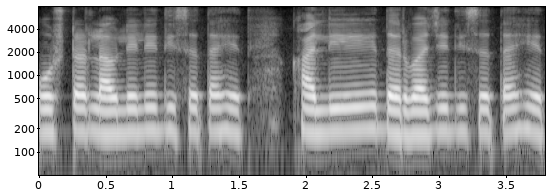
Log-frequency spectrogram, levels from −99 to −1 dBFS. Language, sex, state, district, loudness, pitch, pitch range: Marathi, female, Maharashtra, Sindhudurg, -16 LUFS, 180 Hz, 175-185 Hz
